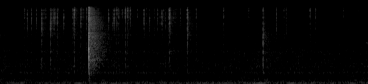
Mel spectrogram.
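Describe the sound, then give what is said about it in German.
Pancake batter sizzling and bubbling in very hot oil in a frying pan, a steady scatter of small crackles and pops with one sharper burst early on, fairly quiet, with no talking. “Der blubbert.”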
